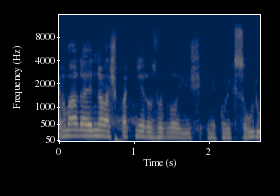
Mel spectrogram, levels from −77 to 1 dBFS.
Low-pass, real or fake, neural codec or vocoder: 14.4 kHz; fake; codec, 32 kHz, 1.9 kbps, SNAC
